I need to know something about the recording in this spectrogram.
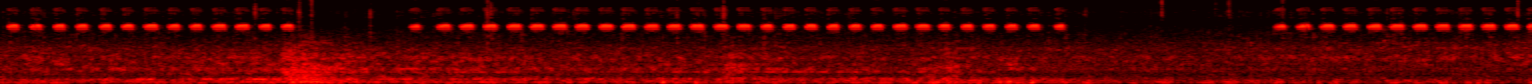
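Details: Courting cricket at night, dawn scene: rapid high chirp pulses in runs, broken by a short pause near three seconds and a longer gap around eleven seconds before resuming, with a soft broadband rustle between.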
